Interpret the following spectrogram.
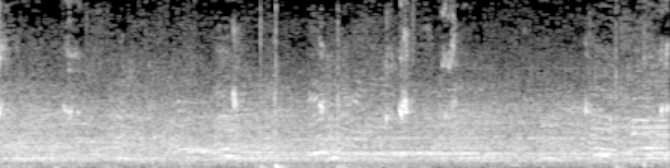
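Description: Arena crowd murmuring steadily, with a basketball being dribbled on the hardwood court.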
